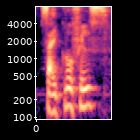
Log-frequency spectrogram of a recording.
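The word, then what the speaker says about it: psychrophiles: साइक्रोफिल्स पी यहां पे से साइलेंट रहेगा।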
